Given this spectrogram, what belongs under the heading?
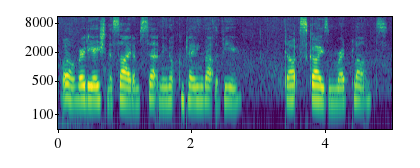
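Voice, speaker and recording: A woman's voice: medium pitch, little pitch movement, moderate pace, mellow, a little hiss or hum, natural voice. A woman playing a wry human newcomer to space in a science-fiction audio drama, casual, dry and understated. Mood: wry, uncertain.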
